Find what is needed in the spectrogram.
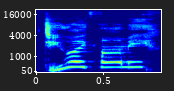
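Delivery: put-on very high little-girl questions; imitating daughter. Dad retelling his daughter asking about mommy, high childlike. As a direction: squeak it like a curious small kid. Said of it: "she goes".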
